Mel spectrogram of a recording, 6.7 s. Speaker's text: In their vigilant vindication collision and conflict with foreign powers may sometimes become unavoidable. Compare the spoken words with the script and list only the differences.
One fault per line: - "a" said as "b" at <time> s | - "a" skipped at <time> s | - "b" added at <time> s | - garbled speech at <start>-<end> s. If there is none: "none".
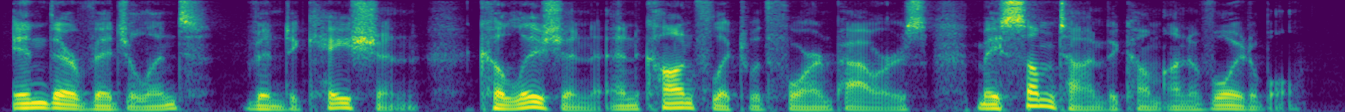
- "sometimes" said as "sometime" at 5.0 s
